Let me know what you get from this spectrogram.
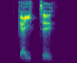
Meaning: to gossip, chew the cud
- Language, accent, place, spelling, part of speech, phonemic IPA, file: French, France, Lyon, cailleter, verb, /kaj.te/, LL-Q150 (fra)-cailleter.wav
